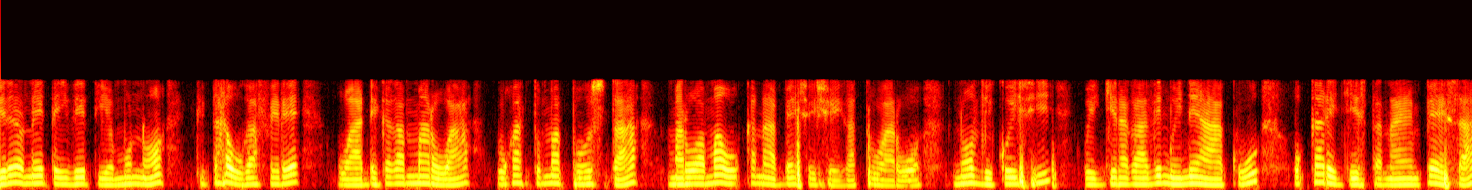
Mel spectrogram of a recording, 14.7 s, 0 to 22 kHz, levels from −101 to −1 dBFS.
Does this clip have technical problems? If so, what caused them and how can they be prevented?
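Yes, iLBC codec coding runs throughout. Each 20 ms frame is coded independently, giving rough, synthetic speech; a spectrogram shows nothing above 3.8 kHz, and the bitrate is near 15 kbps. Use a wideband codec such as Opus for recording or transmission instead.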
